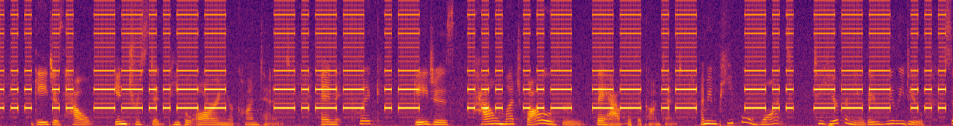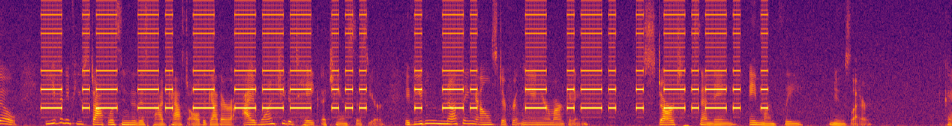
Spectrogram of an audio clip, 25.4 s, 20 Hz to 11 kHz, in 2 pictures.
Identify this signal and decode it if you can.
Morse code, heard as electronic beeps, machine-sent, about 13 wpm, 1600 Hz, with speech in English. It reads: … YA SUMA DOS TANTOS EN TRECE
